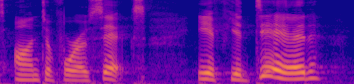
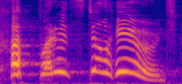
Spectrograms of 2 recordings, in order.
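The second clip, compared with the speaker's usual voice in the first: laughing it out, high and loud; host laughing that the ring is still huge; 10 semitones higher, 11 dB louder than usual. Real, not acted. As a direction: laugh through the words, amused by the size. Laughs about tapered ring size.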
